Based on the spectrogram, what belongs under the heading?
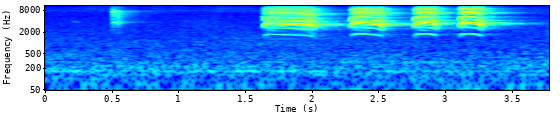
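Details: Blue jays in a back yard mobbing a roosting adult male osprey: a short faint note, then four loud harsh jeers in quick succession, the last two closest together.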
